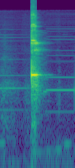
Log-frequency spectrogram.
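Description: A beer glass gives a single sharp, ringing clink that rises out of near silence and fades quickly.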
